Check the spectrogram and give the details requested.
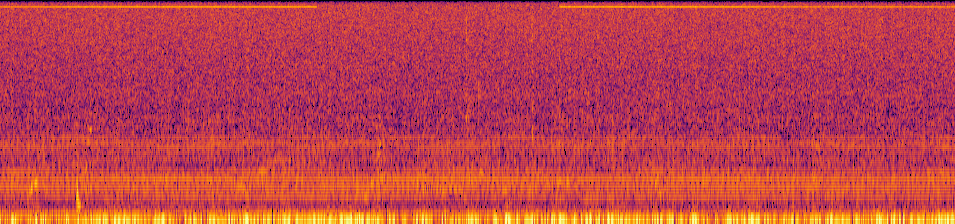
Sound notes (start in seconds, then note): none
